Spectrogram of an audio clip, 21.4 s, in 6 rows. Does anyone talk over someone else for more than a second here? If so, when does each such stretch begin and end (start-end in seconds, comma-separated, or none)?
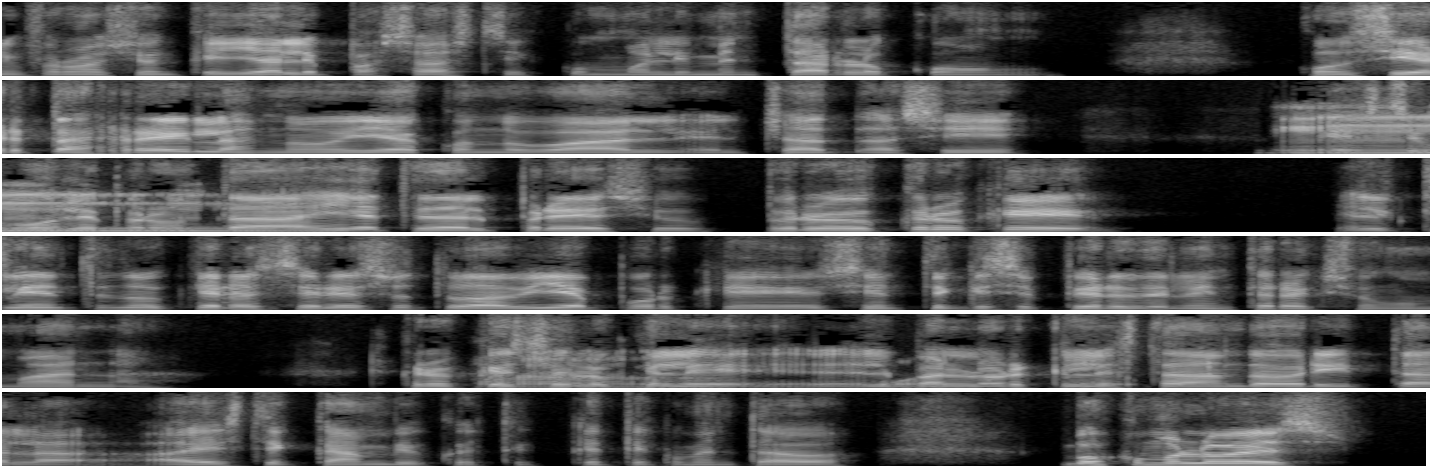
6.8-8.0, 15.5-17.4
